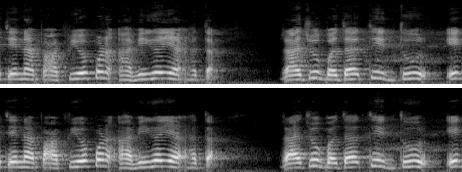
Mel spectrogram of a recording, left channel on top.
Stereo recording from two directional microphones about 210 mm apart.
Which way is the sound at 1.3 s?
20° right (ahead or behind).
